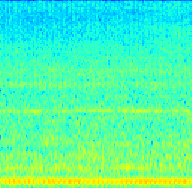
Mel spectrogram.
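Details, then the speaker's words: Generator started by pull cord after the choke is pushed back in, panel green light flashing until ready; smooth even hum with steady pitch and no misses or knocks, normal idle. "at this point the engine should start up on the panel a green light will flash on and off until it is ready"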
